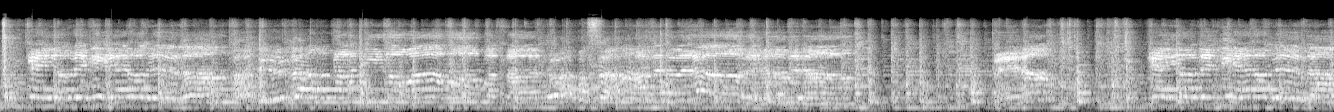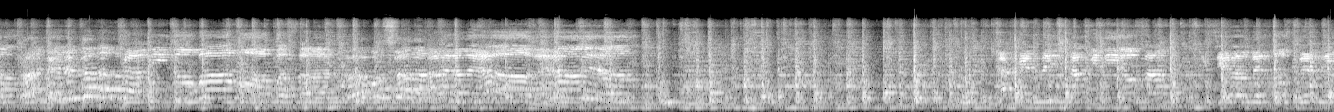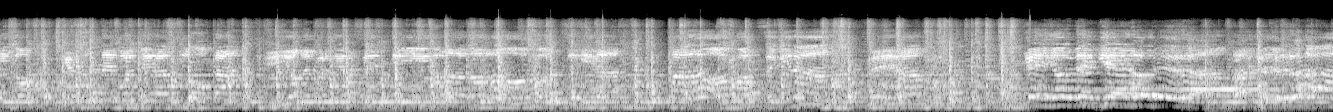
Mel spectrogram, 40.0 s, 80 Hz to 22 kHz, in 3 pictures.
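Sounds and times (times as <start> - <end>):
voices singing: 0.0 - 21.3, 22.9 - 40.0
acoustic guitars strumming: 0.0 - 40.0
hand drum: 0.0 - 40.0.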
